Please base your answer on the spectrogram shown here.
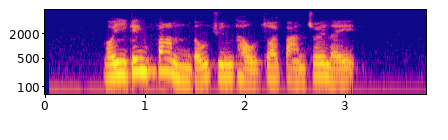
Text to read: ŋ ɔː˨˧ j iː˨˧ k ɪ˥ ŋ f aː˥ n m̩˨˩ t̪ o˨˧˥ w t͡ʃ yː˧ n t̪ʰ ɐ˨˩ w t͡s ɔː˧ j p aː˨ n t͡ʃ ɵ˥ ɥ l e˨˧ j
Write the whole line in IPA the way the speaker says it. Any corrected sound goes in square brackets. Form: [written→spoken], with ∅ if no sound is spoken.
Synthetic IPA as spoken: ŋ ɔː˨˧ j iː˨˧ k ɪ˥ ŋ f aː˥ n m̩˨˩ t̪ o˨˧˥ w t͡ʃ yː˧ n t̪ʰ ɐ˨˩ w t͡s ɔː˧ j p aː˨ n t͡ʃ ɵ˥ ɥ l e˨˧ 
